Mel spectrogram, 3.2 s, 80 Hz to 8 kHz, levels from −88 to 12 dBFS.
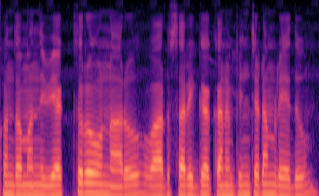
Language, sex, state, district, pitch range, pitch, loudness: Telugu, male, Telangana, Mahabubabad, 130-135 Hz, 130 Hz, -15 LUFS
